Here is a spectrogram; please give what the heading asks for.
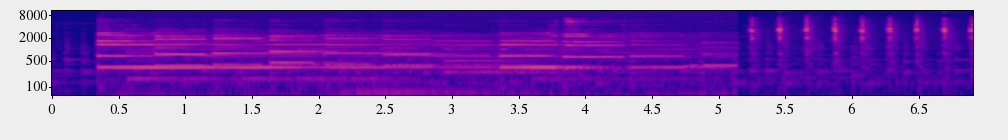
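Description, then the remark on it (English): A sustained synth music sting plays for about five seconds, then cuts to a steady, fast run of loud clock-like ticks, a 60-second quiz countdown timer for the category Fade to Black. No one speaks. “Your time begins when Paul plays the music.”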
